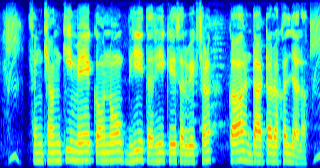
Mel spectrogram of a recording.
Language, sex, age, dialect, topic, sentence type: Bhojpuri, male, 25-30, Northern, banking, statement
